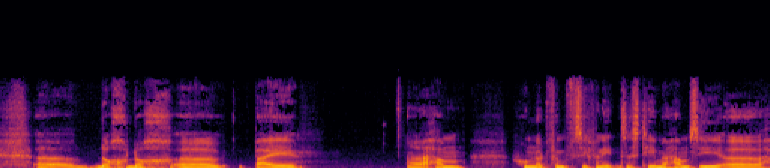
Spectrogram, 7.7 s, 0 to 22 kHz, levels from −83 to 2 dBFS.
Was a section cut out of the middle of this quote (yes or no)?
no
